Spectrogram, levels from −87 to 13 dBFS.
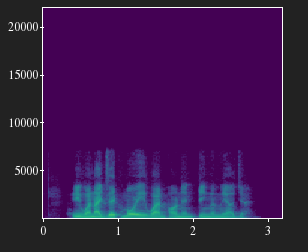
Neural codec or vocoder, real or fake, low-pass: codec, 16 kHz, 0.5 kbps, FunCodec, trained on Chinese and English, 25 frames a second; fake; 7.2 kHz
